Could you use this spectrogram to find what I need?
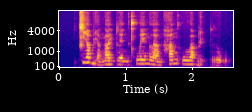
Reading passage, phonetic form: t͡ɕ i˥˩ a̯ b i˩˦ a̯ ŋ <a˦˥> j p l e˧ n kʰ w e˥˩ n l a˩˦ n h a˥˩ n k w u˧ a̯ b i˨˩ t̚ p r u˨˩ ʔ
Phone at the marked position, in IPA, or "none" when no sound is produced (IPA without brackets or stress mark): a˧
